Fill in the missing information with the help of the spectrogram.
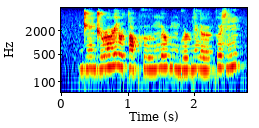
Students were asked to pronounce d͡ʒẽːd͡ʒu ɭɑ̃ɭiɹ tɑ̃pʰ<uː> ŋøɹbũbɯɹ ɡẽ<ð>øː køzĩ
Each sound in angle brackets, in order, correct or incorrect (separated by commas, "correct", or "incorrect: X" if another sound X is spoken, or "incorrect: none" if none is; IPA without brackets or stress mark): incorrect: ɯː, correct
